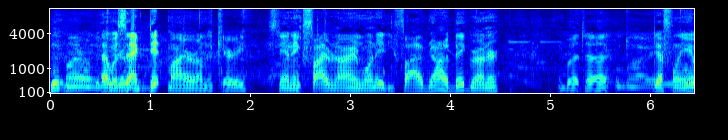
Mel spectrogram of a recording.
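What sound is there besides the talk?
No everyday noises stand out.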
